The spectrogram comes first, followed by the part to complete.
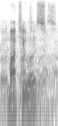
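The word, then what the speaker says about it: Mathewos: Maatou Maatou Wos. Maatou How do you spell it? It's like Matthew, but with WOS.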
